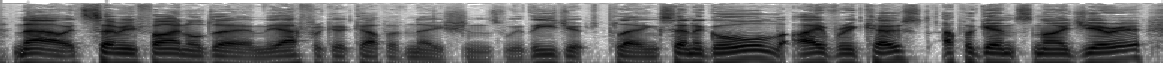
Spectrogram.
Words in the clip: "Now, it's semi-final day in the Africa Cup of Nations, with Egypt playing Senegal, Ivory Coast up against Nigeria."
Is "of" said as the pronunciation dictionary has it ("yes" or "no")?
yes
